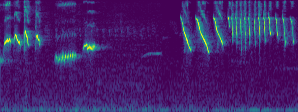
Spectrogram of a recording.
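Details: White-rumped shama song used as a training recording, full rolling song with sharp 'nembak' shots: bright varied whistles and rising slurs, a lower sweeping phrase, then quick upward strokes and a fast high trill.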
